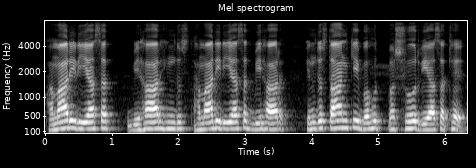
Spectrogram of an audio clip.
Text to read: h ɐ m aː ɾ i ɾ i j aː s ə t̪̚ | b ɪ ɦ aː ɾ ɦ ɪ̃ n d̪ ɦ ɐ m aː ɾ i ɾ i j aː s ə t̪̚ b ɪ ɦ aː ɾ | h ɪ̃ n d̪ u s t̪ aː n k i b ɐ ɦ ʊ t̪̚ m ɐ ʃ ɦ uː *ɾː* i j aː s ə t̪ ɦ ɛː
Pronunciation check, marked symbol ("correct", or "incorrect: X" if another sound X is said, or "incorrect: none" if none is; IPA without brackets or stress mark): correct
